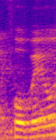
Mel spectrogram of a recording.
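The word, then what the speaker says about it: φοβέω: La palabra respete es fobeo, con acento en la E, fobeo, y es alarmarse, atemorizar, reverenciar, quedarse asombrado y temeroso.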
